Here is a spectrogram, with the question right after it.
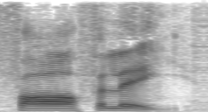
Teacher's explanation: emphasis on the first syllable, same pattern as totally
